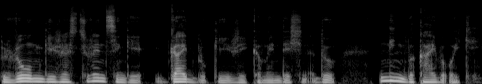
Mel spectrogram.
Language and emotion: Manipuri, sad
